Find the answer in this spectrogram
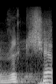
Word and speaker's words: वृक्ष: ये अलग अलग देशी शब्दों में, लेकिन सही अगर वृक्ष बोले ये सही उच्चारण है, वृक्ष ये उच्चारण सही प्रतीत नहीं हो हिंदी में।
